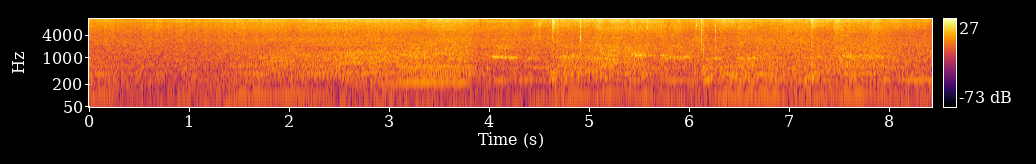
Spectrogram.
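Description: A vegetable transport car is driven hard and drifted on the wet Mandalika race track, its engine droning loudly and steadily with shifting revving tones and tire-on-water hiss throughout, close to the microphone, with no speech.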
